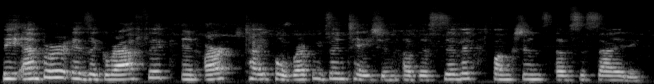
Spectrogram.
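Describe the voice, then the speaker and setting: Female tarot reader, hoarse and fading voice, fairly high, mixes read-aloud card text with loose chat. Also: darkish tone, rough recording. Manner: reads card meanings aloud, then chats and restarts. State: hoarse, losing her voice. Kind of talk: live tarot reading, partly read aloud.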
